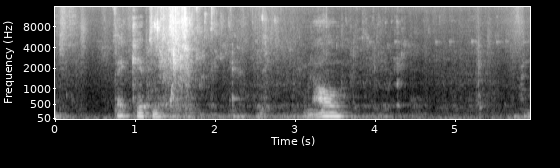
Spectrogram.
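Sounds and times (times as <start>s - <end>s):
speech: 0.8s - 1.6s, 3.2s - 3.7s
water poured out of a coffee pod machine being emptied: 1.0s - 5.0s.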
